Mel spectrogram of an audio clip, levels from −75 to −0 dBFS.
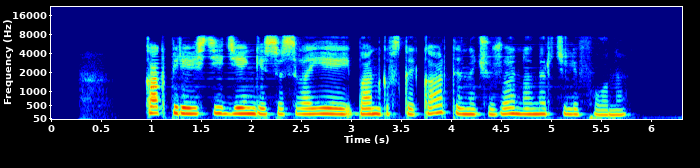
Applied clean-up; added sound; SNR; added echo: neural mask model DeepFilterNet 3.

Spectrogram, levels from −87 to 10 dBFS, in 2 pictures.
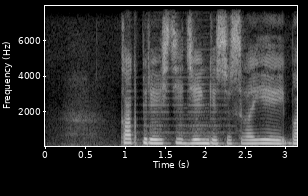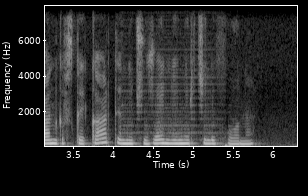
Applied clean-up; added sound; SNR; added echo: neural separator model SepFormer DNS4.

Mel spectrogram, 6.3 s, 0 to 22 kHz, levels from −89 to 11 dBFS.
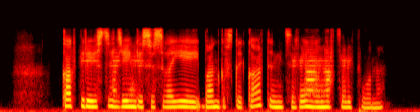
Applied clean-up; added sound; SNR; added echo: neural diffusion model UNIVERSE++.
